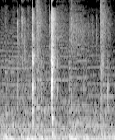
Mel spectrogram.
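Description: A few light clicks of a makeup container being handled, two of them sharper near the middle, over faint background music.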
